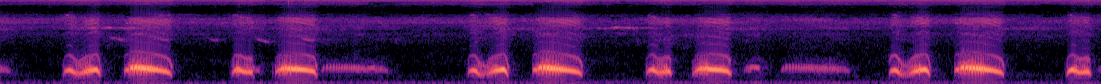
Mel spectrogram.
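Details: A spotted dove gives a run of deep, mellow coo phrases in a live recording, each a short note then a longer bent coo, with occasional flat trailing hums and regular pauses.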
